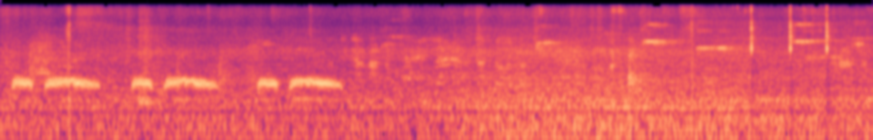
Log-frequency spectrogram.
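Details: Lively spotted dove call meant as a trapping lure: three soft, hollow cooing phrases with short and long notes in the first three seconds, then only faint background noise with scattered clicks and distant sounds.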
